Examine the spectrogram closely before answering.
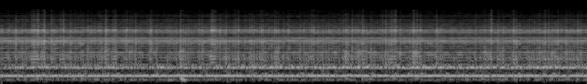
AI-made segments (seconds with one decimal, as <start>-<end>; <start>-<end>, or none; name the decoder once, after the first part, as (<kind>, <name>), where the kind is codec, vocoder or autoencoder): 0.0-5.9 (vocoder, Vocos)

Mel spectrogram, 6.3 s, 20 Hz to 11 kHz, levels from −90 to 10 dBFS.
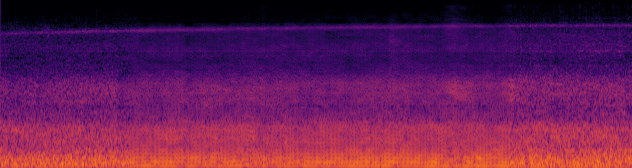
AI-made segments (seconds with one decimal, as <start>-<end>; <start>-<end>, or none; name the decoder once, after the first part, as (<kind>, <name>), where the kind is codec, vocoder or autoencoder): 1.3-5.1 (vocoder, Vocos)

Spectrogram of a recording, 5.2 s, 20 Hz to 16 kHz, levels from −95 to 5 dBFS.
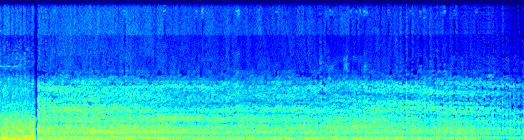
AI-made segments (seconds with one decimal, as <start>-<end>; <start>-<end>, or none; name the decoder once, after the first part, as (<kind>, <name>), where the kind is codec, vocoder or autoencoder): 1.6-2.5 (vocoder, Vocos)

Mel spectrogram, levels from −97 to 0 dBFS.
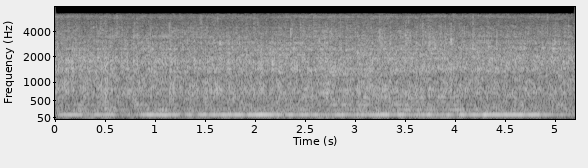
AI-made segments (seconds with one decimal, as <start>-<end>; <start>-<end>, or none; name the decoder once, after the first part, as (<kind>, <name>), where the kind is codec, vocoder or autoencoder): none

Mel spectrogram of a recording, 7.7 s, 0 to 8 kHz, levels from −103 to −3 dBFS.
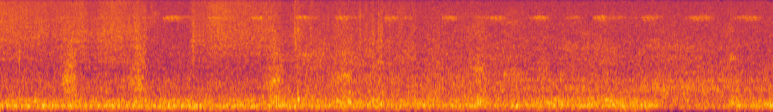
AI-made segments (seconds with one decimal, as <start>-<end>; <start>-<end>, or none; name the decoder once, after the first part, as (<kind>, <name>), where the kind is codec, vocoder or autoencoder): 2.0-6.5 (vocoder, Vocos)

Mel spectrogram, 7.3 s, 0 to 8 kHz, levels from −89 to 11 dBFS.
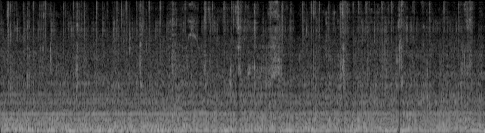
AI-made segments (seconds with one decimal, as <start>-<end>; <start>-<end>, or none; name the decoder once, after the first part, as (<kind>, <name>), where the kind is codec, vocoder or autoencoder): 2.7-7.3 (vocoder, Vocos)

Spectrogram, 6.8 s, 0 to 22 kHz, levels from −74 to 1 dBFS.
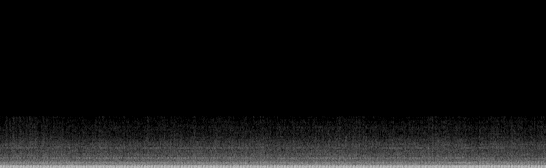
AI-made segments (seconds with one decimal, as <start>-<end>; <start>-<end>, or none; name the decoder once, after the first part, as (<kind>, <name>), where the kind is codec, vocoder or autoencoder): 0.7-1.5 (vocoder, Vocos); 5.0-6.1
